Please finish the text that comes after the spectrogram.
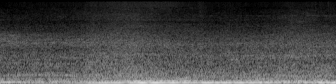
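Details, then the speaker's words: Yamaha Nmax scooter, 79,000 on the odometer, no engine warning light, arriving loud: low drone with loud, uneven mechanical drumming; top and bottom end both worn, before rebuild with 60 mm oversize piston. "รถไม่มีไฟเครื่องโชว์นะครับแต่เสียงดังประมาณนี้เลยก็รถคันนี้นะครับตอนมาเครื่องดังนะครับ"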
